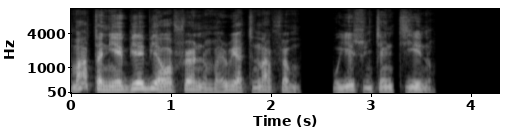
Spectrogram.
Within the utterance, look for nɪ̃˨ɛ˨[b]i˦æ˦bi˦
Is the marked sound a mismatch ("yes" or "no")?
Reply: no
